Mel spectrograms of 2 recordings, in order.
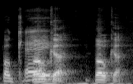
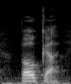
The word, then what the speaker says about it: bokeh: How do you pronounce that? Bokeh? Bokeh. It's Japanese.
